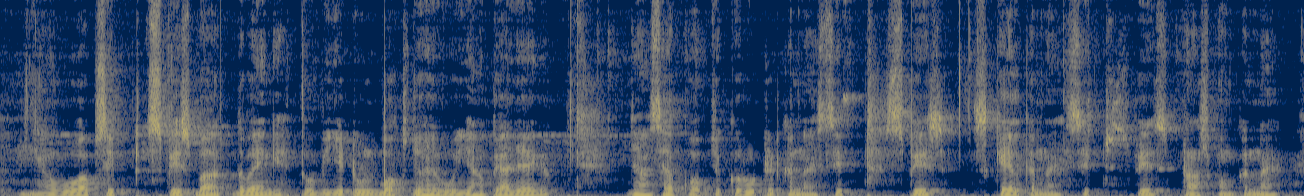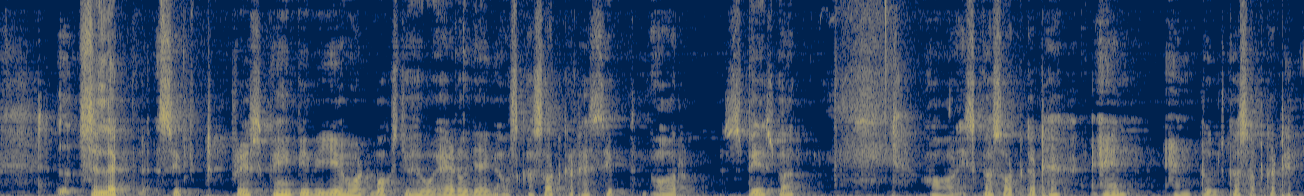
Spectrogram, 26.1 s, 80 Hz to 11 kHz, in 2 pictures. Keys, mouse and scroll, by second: 0.1-5.0 scroll down 2, 5.0-6.1 scroll down 1, 7.0 click, 9.8 shift+space, 13.1 click, 17.7 shift+space, 23.9 n, 25.9 t.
